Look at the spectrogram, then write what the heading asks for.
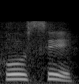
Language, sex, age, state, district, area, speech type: Santali, female, 30-45, West Bengal, Birbhum, rural, read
